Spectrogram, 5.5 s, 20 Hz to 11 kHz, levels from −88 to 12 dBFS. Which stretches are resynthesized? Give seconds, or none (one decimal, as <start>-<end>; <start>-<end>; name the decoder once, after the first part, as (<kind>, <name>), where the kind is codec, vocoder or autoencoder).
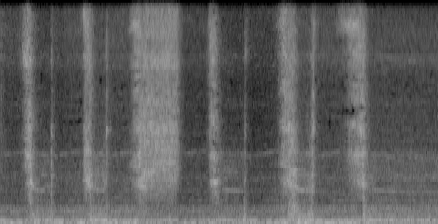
0.8-2.7 (vocoder, Vocos); 3.6-5.5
